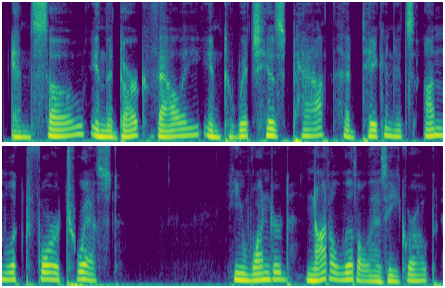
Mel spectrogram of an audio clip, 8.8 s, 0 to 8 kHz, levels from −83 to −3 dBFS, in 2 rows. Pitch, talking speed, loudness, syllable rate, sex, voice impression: 135 Hz, 165 wpm, -16 LUFS, 4.5 syllables/s, male, masculine, middle-aged, relaxed, slightly weak, soft, raspy, calm, mature, wild, kind, modest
